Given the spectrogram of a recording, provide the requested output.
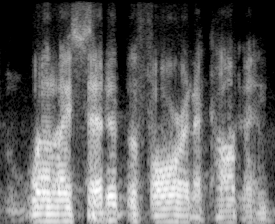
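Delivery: normal talking voice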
